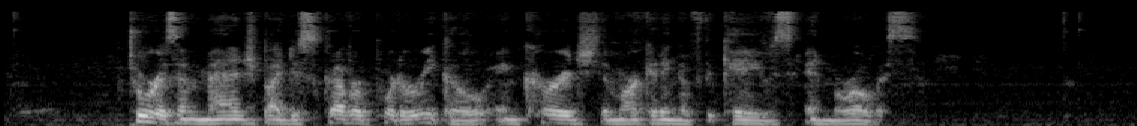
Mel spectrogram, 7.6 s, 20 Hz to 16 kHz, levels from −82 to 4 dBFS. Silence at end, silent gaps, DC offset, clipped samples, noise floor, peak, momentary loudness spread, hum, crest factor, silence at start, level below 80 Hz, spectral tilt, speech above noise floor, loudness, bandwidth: 1.5 s; none; under 0.1%; under 0.1%; -65 dBFS; -6 dBFS; 10 LU; none; 20 dB; 0.85 s; -50 dBFS; -5.5 dB/octave; 40 dB; -25 LUFS; 11.5 kHz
